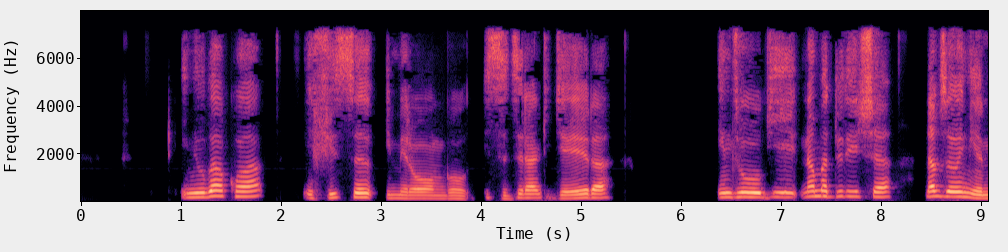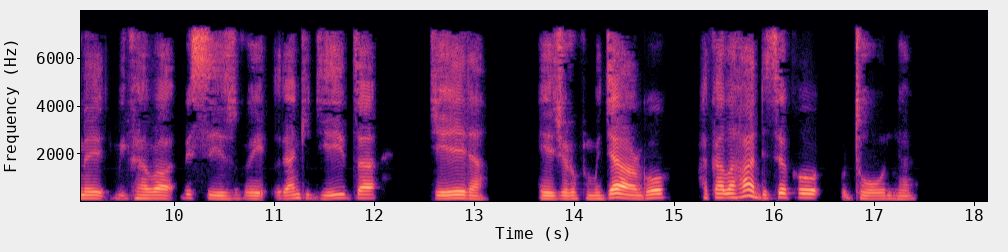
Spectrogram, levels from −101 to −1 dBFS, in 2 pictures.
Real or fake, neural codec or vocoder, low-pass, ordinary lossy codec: fake; codec, 16 kHz, 1 kbps, X-Codec, HuBERT features, trained on LibriSpeech; 7.2 kHz; MP3, 48 kbps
